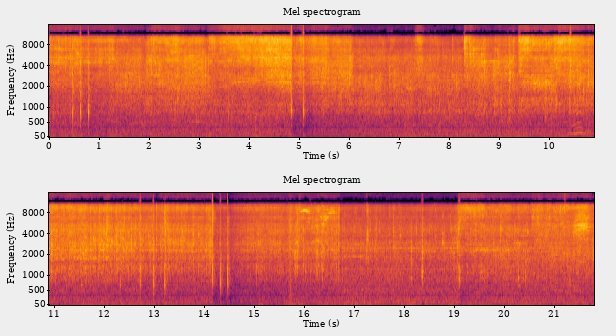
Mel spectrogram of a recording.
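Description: Chicken liver and tofu frying with a steady sizzle in an electric pan, while a spatula stirs and scrapes them, with scattered clicks and knocks of the spatula against the pan.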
